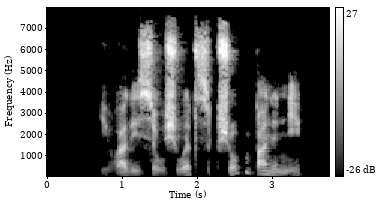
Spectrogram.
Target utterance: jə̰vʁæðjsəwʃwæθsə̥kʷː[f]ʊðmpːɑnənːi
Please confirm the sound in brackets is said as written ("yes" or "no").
no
